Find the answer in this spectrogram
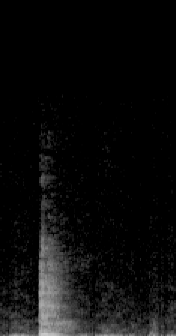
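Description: A man's short sigh about half a second in, voiced and breathy, falling in pitch.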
